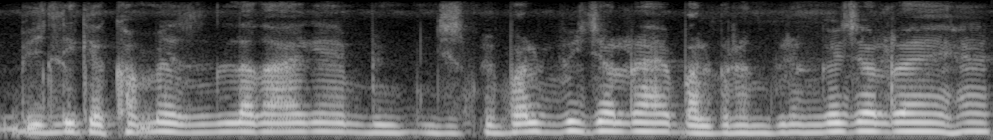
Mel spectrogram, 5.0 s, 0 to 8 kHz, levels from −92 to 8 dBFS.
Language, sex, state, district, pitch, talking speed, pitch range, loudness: Hindi, female, Maharashtra, Washim, 185 Hz, 240 wpm, 170-190 Hz, -15 LUFS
